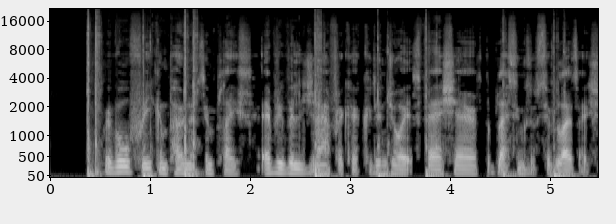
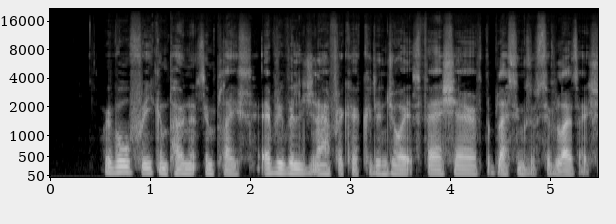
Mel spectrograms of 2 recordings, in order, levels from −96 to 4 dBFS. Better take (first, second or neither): second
